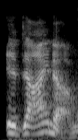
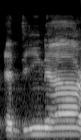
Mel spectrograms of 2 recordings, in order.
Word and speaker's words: Edina: I'm impressed you know it's pronounced Edina. Well done, my man. Most everybody else is Edina or something else. I don't know how you know that, but you got it right.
